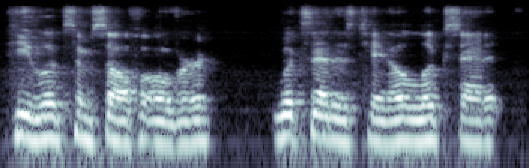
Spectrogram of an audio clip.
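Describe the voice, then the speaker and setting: A man's voice: mid-range voice, level tone, normal speed, slight background noise. A man narrating an online tabletop game as dungeon master, describing scenes with fillers and self-corrections.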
